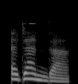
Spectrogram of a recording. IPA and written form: əˈdɛndə (addenda)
